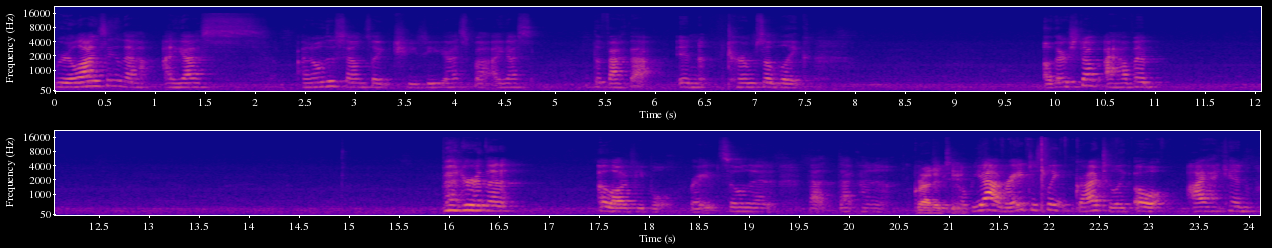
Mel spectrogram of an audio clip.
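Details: Adult woman who stutters; stuttering.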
